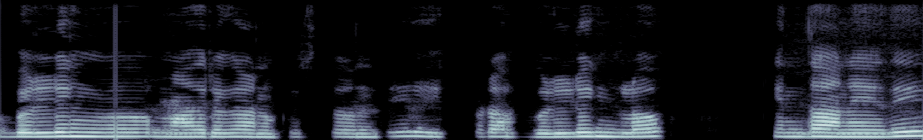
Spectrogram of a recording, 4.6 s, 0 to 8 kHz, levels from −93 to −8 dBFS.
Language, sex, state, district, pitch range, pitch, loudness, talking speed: Telugu, female, Andhra Pradesh, Chittoor, 205-220 Hz, 210 Hz, -25 LUFS, 115 wpm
